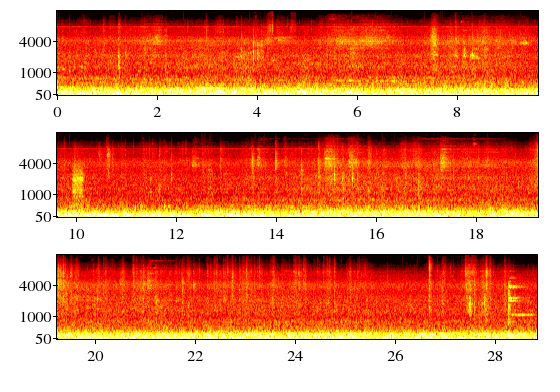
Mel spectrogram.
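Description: Steady low rumble of an NJ Transit commuter train running, heard from inside the passenger car, with faint scattered clicks and rattles.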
